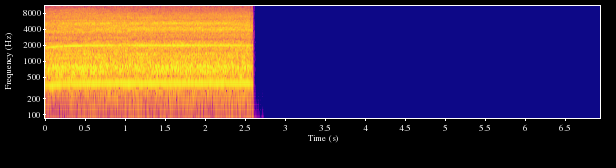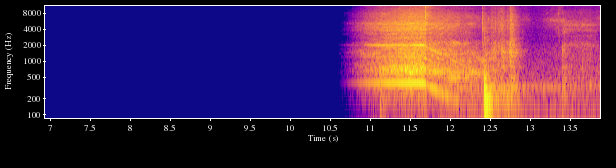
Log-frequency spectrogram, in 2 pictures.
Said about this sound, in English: Turn our heat gun on.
